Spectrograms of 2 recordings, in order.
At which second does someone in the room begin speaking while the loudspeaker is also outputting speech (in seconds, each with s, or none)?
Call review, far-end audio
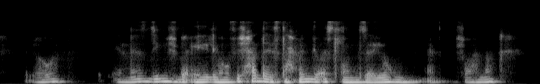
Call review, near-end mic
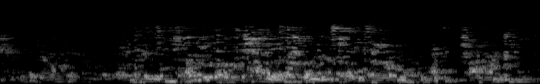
none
